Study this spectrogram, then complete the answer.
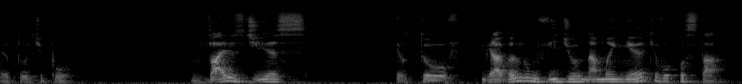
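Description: With audible room echo, a man at a medium pitch speaks at a fairly slow pace with lively intonation and long, frequent pauses. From Brazil. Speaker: podcast host. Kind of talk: casual chat.

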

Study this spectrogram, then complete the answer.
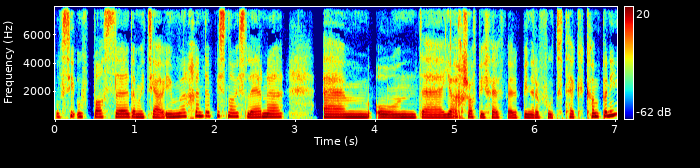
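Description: The tone is dark and mellow, with ordinary pitch variation at a moderate pace. The sound is dry and close with no echo, on a very clean recording with a silent background. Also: woman. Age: 20s. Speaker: hospitality worker, podcast guest. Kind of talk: casual chat.

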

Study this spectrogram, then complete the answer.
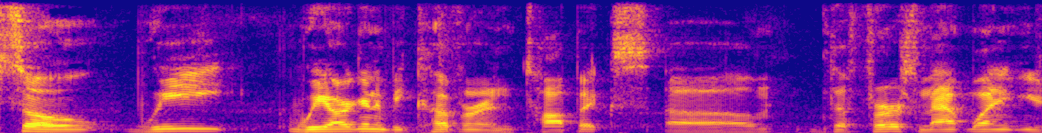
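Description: With an American accent, a man speaks at a medium pitch with fairly even intonation. He has an unremarkable speaking voice. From Phoenix, Arizona. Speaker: podcast co-host. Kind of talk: casual chat.

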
